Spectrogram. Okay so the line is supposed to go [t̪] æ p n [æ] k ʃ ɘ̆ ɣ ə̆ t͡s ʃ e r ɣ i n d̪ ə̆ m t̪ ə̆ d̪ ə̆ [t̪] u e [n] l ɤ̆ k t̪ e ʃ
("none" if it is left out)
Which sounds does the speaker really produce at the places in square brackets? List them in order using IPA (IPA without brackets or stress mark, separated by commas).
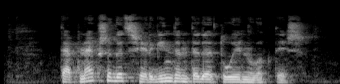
t̪, æ, t̪, n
